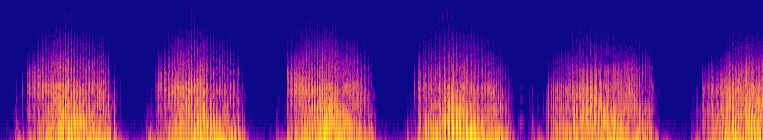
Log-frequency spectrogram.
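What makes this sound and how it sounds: Fingertips and long nails scratch the sides and surface of a large, soft, dark brown pillow with a ribbed, textured fabric cover. Six long, rough scratching passes are heard, each a dense, rumbling rasp with a fuzzy bright top. Short near-silent gaps separate the passes in a steady rhythm.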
